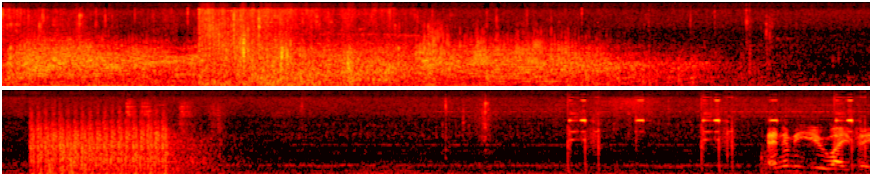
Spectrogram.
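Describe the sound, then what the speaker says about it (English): Airstrike explosions in a video game: heavy rumbling blasts and rapid crackling fire fill the opening seconds, then a second loud burst follows, with quieter game sounds and a faint voice under it. "Enemy airstrike in the area."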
